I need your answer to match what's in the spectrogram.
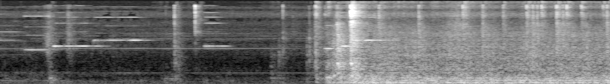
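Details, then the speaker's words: Kenmore/LG gas dryer after the guide wheel with a bad bearing and flat spot was replaced: a few light clicks, then a steady, even low rumble with no clunking or knocking. "I replaced the guide wheel that was that had the bad bearing and a flat spot I reassembled the dryer and now we no longer have any clunking"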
